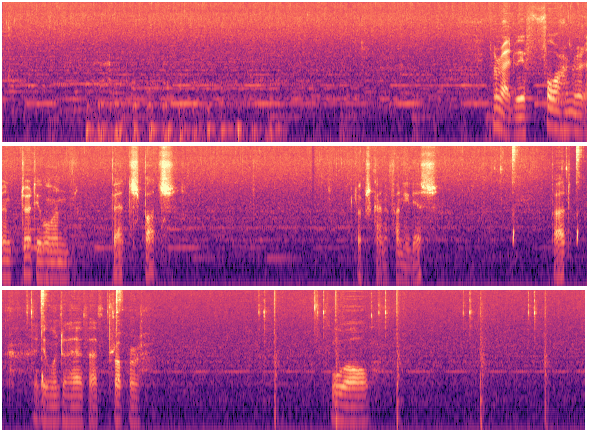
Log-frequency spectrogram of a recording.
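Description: Light rain patters softly.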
